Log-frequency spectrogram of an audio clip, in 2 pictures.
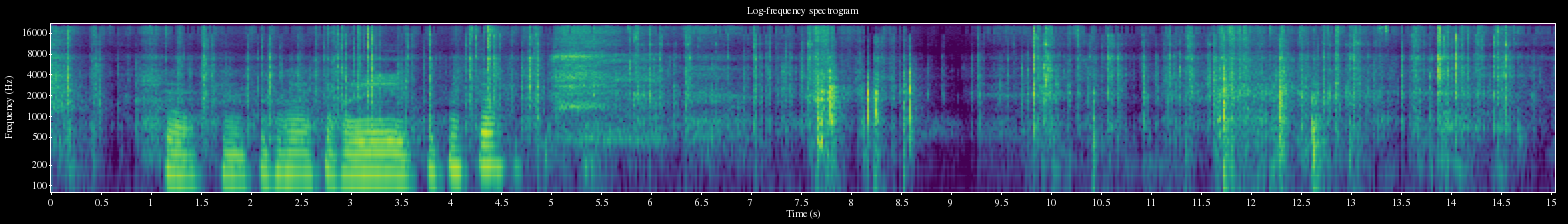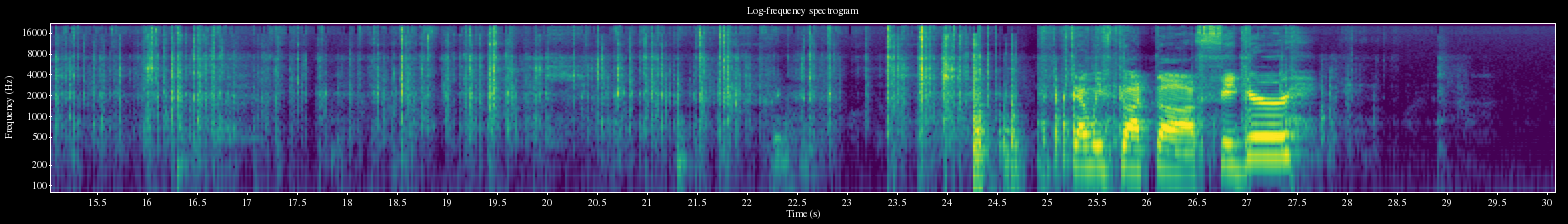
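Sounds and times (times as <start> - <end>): packaging crinkling: 0.0 - 28.3.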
